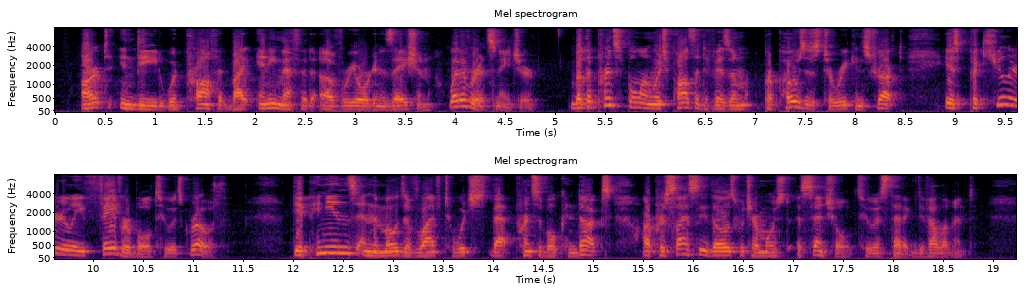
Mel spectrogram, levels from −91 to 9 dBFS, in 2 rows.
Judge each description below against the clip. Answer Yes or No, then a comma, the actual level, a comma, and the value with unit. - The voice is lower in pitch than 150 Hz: Yes, low, 135 Hz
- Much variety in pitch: No, average, 4.7 semitones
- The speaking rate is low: No, average, 155 wpm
